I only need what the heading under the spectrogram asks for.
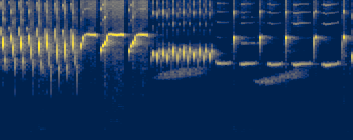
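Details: Lively canary song to draw out silent canaries: a quick run of sharp sweeping chips, brief rising whistles, a fast buzzy roll, then spaced short flat whistled notes.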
